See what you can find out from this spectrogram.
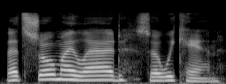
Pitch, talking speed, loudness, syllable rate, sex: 190 Hz, 185 wpm, -17 LUFS, 3.4 syllables/s, female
